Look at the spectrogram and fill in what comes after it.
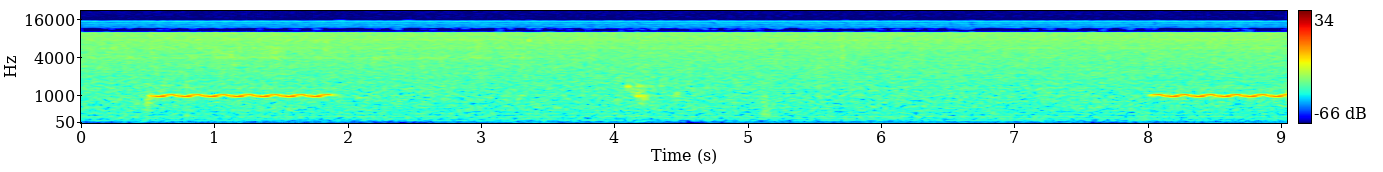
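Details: Aided sound-field hearing test, 2 of 3, with a cochlear implant that is low on battery. Two warbling mid-pitched test-tone bursts sound between quiet room noise; the listener finds them hard to tell apart from tinnitus but passed.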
